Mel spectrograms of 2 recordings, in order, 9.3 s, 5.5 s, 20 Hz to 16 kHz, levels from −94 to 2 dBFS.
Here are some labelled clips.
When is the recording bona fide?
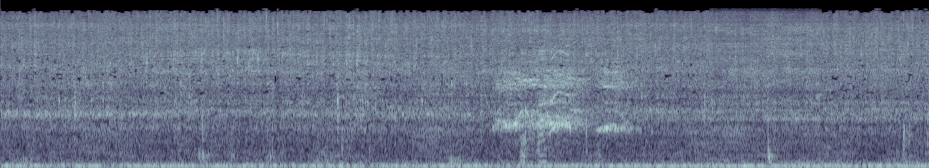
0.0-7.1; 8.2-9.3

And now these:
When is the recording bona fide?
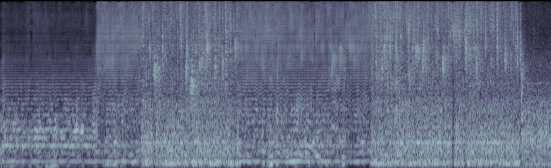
1.4-2.4; 3.7-5.5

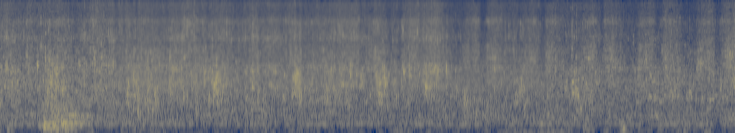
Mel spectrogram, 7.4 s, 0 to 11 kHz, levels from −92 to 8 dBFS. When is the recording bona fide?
0.0-1.1; 5.5-7.4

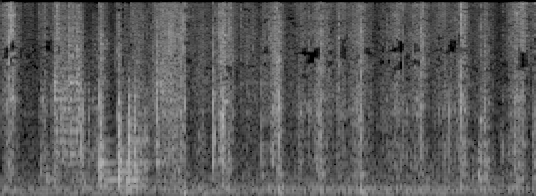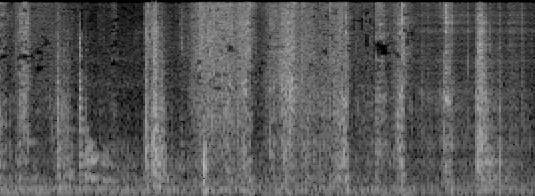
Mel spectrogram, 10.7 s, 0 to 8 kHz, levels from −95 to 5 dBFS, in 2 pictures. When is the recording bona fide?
0.0-9.5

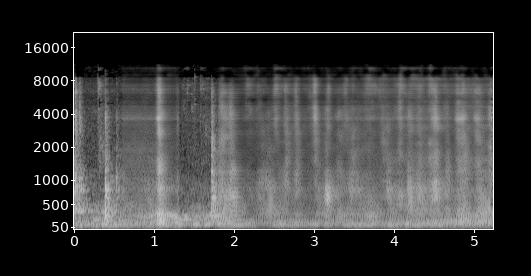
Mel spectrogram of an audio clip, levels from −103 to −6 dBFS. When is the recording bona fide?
0.0-0.6; 1.3-1.8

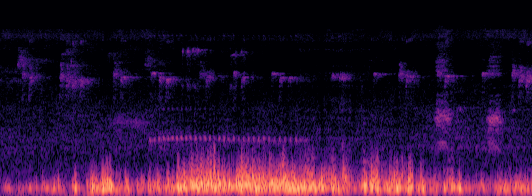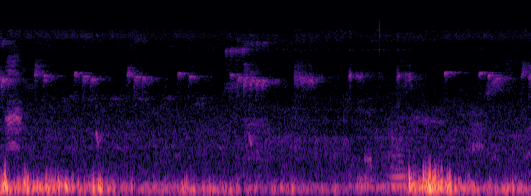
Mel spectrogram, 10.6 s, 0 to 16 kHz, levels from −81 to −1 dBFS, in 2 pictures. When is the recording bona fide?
0.0-3.0; 3.7-8.0; 9.5-10.6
